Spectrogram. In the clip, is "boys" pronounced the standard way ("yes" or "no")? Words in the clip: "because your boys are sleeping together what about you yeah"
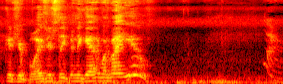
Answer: yes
